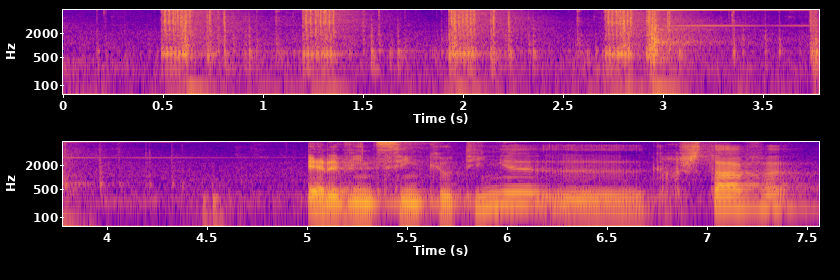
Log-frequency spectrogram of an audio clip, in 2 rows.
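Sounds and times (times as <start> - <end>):
mechanical calculating machine being cranked, gears ratcheting: 0.5 - 3.2
mechanical calculating machine bell ring: 2.8 - 5.0
speech: 5.0 - 7.5.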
